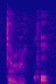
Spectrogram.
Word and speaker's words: 뚫고: So this letter is pronounced as 뚫 in isolation, and it's followed by a consonant of the next letter, 기역. So the hidden hiut sound, H sound, is combined with the consonant 기역 of this letter, and it becomes 기역, K sound. So 고 becomes 코. So this is pronounced as 뚫코, 뚫코.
